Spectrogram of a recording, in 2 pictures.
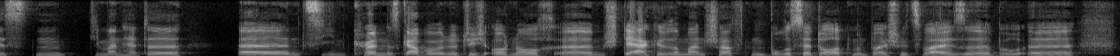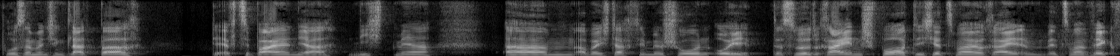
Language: German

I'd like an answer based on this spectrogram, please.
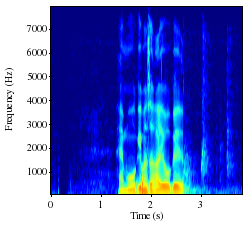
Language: Sinhala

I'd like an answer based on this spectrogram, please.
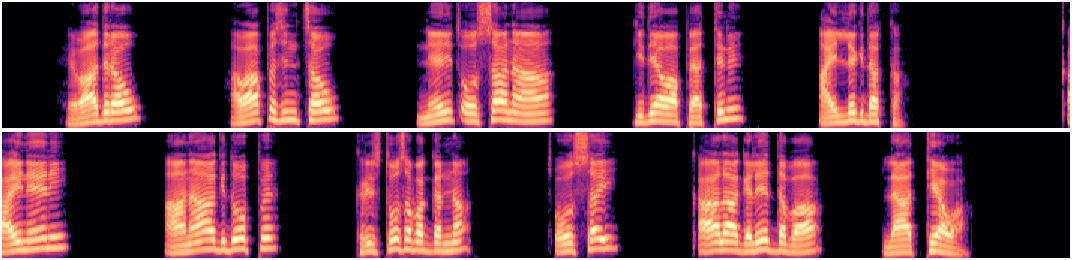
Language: Dawro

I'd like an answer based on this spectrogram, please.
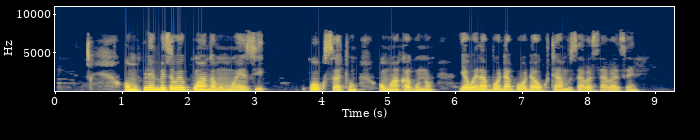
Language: Ganda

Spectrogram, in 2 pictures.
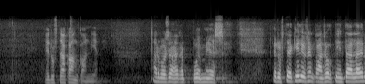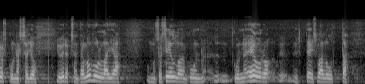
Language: Finnish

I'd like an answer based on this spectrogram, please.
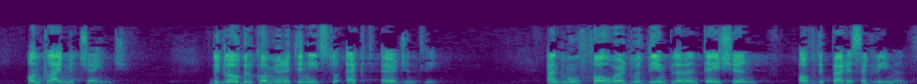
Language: English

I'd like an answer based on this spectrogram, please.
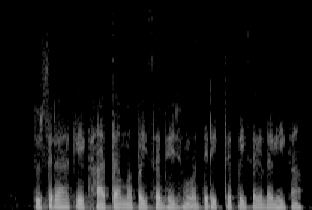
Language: Chhattisgarhi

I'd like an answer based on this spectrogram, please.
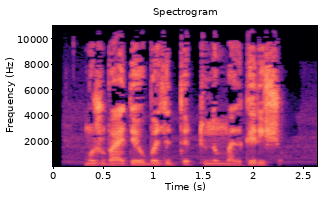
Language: Pashto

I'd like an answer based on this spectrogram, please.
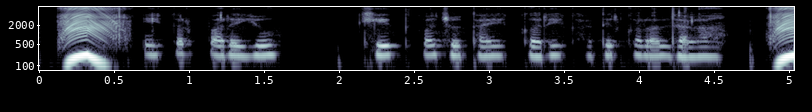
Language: Bhojpuri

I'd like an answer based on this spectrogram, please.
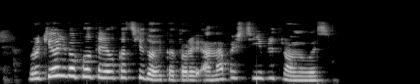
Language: Russian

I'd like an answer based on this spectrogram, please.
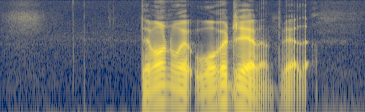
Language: Norwegian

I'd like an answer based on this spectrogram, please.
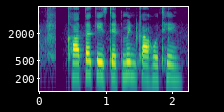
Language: Chhattisgarhi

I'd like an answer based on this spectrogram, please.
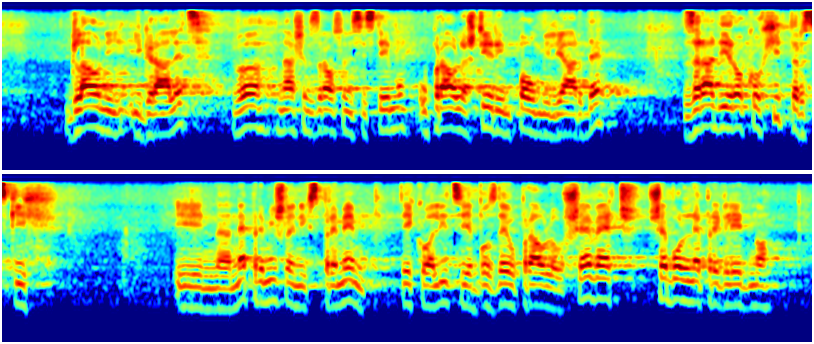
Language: Slovenian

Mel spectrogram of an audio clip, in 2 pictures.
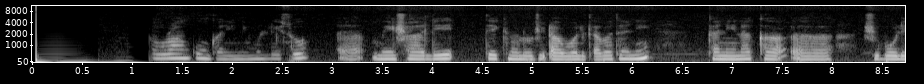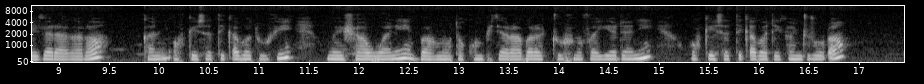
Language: Oromo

